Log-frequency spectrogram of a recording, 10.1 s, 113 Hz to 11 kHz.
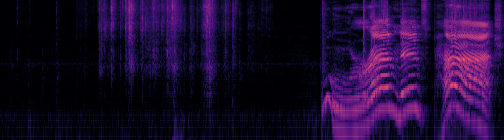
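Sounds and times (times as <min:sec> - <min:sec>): foil wrapper crinkling: 0:01.6 - 0:05.4.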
